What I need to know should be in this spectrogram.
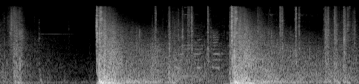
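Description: A rifle fires single loud shots.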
